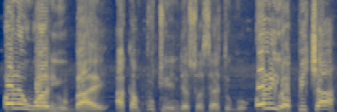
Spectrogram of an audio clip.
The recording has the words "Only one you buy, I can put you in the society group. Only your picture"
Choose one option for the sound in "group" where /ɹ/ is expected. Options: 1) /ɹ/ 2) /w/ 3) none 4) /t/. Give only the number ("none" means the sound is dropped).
3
